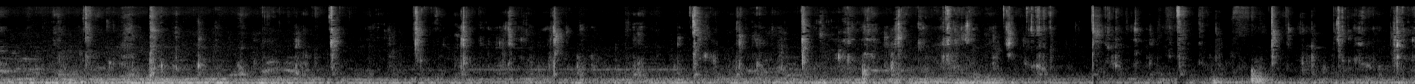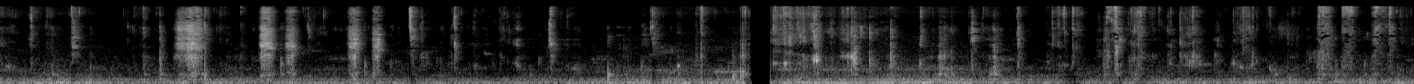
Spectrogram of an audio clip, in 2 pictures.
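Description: Close-up eating sounds: chewing and biting on turkey wing with vegetable soup and fufu, with many sharp clicks. The sound drops out briefly about three-quarters of the way through.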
